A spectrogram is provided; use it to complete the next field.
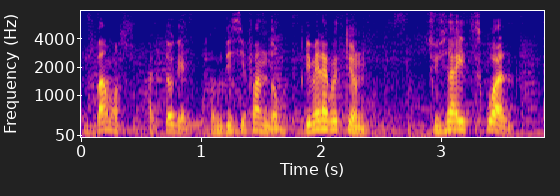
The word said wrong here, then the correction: Suicide Squad: Lo pronuncié como el culo. Hagámoslo de nuevo: Suicide Squad.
